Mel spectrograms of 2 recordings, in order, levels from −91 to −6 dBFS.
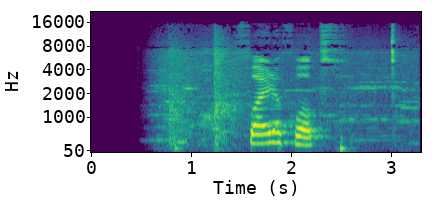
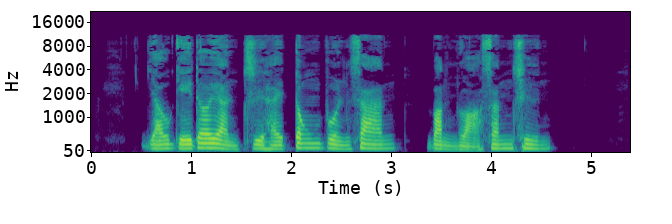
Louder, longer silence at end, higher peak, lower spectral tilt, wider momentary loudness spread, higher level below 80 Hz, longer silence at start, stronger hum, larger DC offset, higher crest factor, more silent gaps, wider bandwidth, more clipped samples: first, -16 LUFS vs -24 LUFS; second, 0 s vs 0.8 s; first, 0 dBFS vs -6 dBFS; second, -2.5 dB/octave vs -5 dB/octave; first, 18 LU vs 7 LU; about the same, -52 dBFS vs -52 dBFS; first, 0.65 s vs 0.5 s; neither; neither; about the same, 18 dB vs 20 dB; neither; first, 16 kHz vs 11.5 kHz; neither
